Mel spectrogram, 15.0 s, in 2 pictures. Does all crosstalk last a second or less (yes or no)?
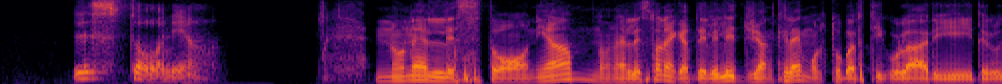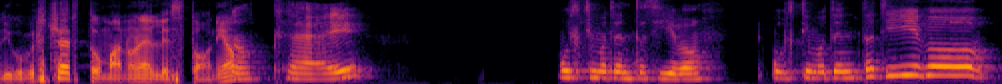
yes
